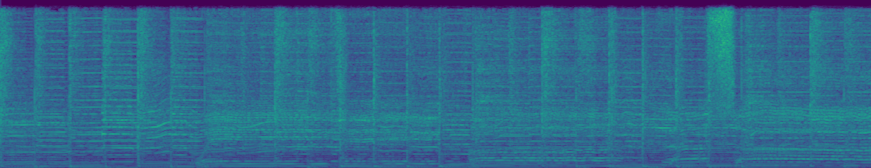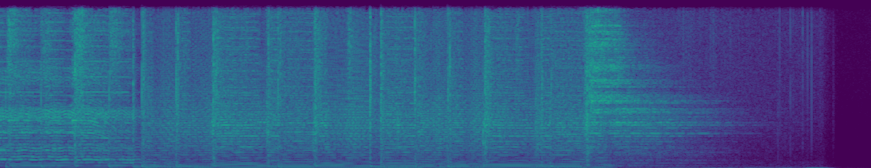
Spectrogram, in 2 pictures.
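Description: A loud rock song plays with driving drums, bass and guitars plus a sung vocal, running steadily before fading out near the end.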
